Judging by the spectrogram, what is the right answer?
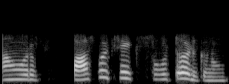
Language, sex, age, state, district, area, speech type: Tamil, female, 18-30, Tamil Nadu, Tirunelveli, rural, conversation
